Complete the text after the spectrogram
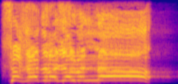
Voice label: reaction casualty generic, battle chatter, english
